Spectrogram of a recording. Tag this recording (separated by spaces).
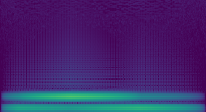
swell synthesis bass additive multisample metallic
